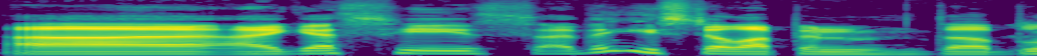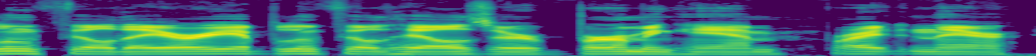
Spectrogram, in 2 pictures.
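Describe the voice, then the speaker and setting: A man hosting a podcast in a casual, rambling way, full of restarts and fillers. His voice is smooth and clear, recorded close and dry with no room sound. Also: lowish voice, steady tone, moderate pace, sharp tone, no room sound. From Detroit, USA. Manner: chatty, rambling with many restarts. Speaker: podcast host. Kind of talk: casual interview chat.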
